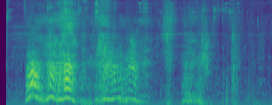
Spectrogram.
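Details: Havanese play wrestling on a bed, vocal during play: a quick run of short, rough growly yips and grumbles over about two seconds, then fainter growls, with a person briefly speaking.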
